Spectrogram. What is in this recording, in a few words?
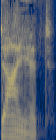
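"diet", English word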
